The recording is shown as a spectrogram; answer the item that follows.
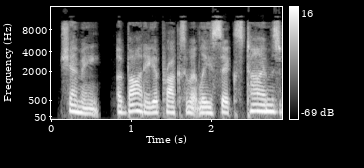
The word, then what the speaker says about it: Sa.A.Me: Sirius C was once orbited by a planet, which by its inhabitants called Sa.A.Me, pronounced Shemi, a body approximately six times bigger than Earth.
